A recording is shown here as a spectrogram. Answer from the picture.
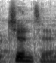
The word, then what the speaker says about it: chunter: Chunter. – Yeah. Chunter's much better than me. I've got the unfortunately the flat American pronunciation.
